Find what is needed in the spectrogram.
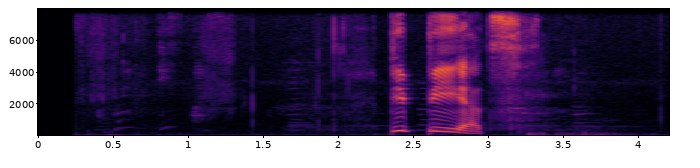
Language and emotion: Russian, angry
